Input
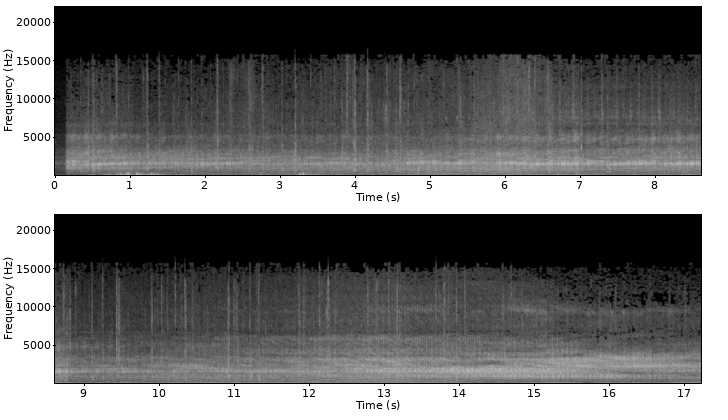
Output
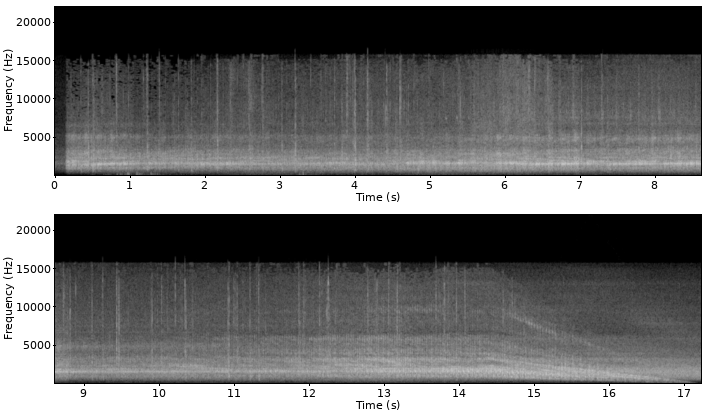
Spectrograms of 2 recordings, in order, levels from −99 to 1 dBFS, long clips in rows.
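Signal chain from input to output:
turntable brake at the end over 2.79 s
high-pass filter 990 Hz 12 dB per octave
feedback delay with all-pass diffusion 1,803 ms, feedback 55%, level −9.5 dB
level +5 dB

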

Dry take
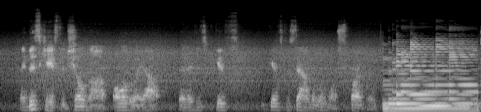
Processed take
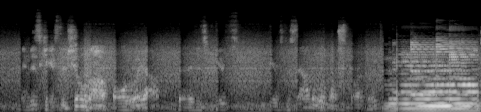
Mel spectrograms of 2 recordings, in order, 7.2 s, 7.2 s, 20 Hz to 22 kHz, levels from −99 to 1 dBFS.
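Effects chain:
0:04.86–0:05.47: output level in coarse steps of 10 dB
volume swells 497 ms
0:00.84–0:01.39: compressor whose output falls as the input rises −35 dBFS, ratio −1
flanger 0.85 Hz, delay 3.6 ms, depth 7.4 ms, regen +37%
double-tracking delay 16 ms −6 dB
level +6 dB

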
